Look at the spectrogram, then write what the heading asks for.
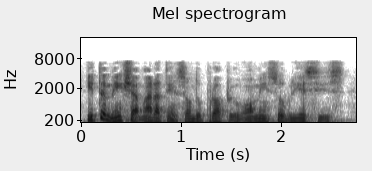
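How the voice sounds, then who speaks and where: A very husky, lowish Brazilian male voice from an actor plays a patient Spiritist instructor in an audio drama. He explains doctrine earnestly, with measured phrases and lively, emphatic swings of pitch. The sound is somewhat dull and lo-fi. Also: heavily acted. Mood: earnest, instructive. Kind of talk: didactic audio-novel dialogue.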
